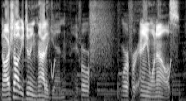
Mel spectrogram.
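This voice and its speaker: A man's voice: mid-range voice, animated, a little fast, bright, forceful tone, soft background music. A man voicing a seductive female pixie succubus who talks in a formal, theatrical way. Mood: infatuated.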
